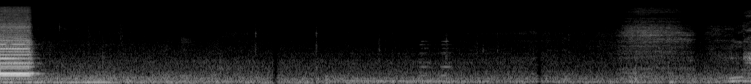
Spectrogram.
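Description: A city bus in New York traffic sounds a horn briefly and loudly at the start, followed by steady roadway noise and engine rumble, with another faint honk near the end.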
